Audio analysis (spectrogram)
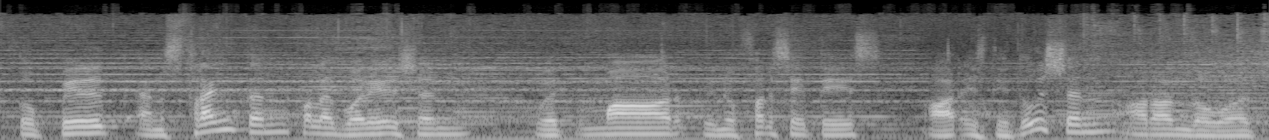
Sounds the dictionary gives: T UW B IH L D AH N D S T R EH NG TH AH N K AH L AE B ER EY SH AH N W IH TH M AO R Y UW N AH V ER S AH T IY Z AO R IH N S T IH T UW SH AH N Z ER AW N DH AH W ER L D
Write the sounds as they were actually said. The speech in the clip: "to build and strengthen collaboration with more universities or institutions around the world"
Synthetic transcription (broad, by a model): T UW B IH L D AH N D S T R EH NG T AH N K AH L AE B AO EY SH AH N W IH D M AO R Y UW N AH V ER S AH T IY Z AO R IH N S T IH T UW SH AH N ER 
